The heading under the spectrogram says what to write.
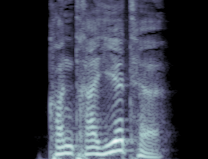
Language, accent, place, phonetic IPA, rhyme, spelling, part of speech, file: German, Germany, Berlin, [kɔntʁaˈhiːɐ̯tə], -iːɐ̯tə, kontrahierte, adjective / verb, De-kontrahierte.ogg
- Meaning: inflection of kontrahieren: 1. first/third-person singular preterite 2. first/third-person singular subjunctive II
